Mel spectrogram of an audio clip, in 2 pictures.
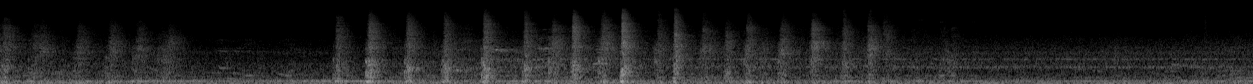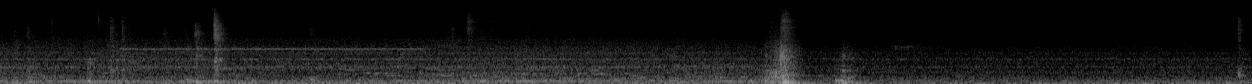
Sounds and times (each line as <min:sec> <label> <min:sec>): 0:00.0 commuter train 0:25.0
